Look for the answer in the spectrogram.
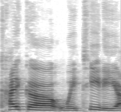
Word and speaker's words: Taika Waititi: And Taika Waititi, I hope I'm pronouncing that right, is also IG-11.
